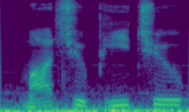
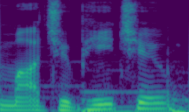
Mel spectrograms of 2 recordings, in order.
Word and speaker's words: Machu Picchu: Machu Picchu, Peru. When a place rhymes with picture, you can almost bet it will always give breathtaking images every time.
